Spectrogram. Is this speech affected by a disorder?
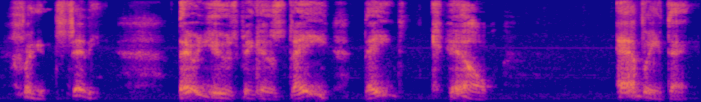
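Yes: stutter; self-described speech impediment, adult man; here repeated words, blocks.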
